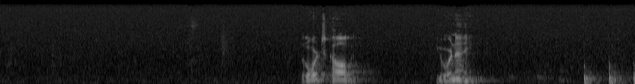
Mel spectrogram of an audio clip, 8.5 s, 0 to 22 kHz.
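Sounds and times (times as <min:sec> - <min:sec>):
speech: 0:04.0 - 0:04.9, 0:05.8 - 0:06.4
knocking on a wooden door: 0:07.8 - 0:08.4.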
